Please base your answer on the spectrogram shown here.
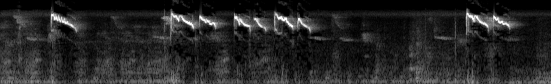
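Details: Lure song of a buxtoni Oriental white-eye, ngalas style, to make other white-eyes sing: a single piercing falling whistle, then a cluster of rapid downward-slurred notes, and another pair after a pause; light low hum behind.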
